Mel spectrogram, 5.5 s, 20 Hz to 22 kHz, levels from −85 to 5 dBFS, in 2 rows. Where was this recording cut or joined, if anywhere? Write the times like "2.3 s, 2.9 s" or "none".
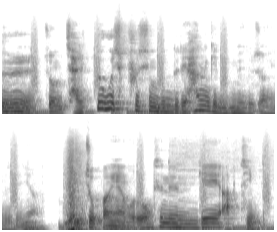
3.2 s, 4.2 s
